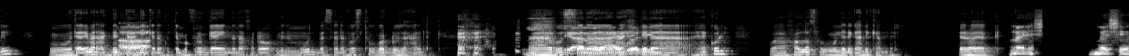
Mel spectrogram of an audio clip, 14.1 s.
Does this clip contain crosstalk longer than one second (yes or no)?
yes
